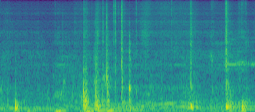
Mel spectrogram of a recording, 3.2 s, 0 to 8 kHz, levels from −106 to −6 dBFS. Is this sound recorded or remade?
remade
